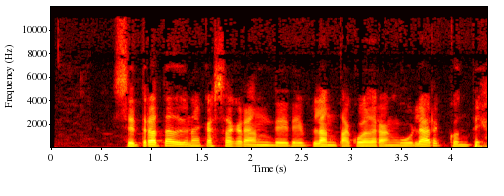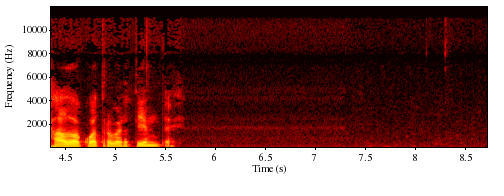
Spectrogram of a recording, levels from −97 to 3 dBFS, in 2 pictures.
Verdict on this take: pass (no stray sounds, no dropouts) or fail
pass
